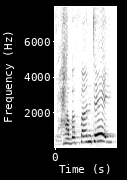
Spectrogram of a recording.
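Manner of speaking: high, loud acted farewell; cheery send-off. Husband forgetfully calls to departing wife, cheery. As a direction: call it out brightly, without a thought.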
